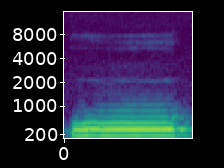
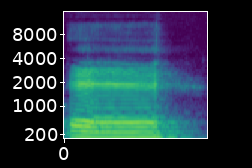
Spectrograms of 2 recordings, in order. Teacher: the second is how you shape your lips you can say ooh which is a round vowel or a which is a spread vowel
